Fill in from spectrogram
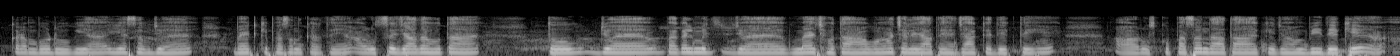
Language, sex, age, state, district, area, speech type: Urdu, female, 60+, Bihar, Khagaria, rural, spontaneous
